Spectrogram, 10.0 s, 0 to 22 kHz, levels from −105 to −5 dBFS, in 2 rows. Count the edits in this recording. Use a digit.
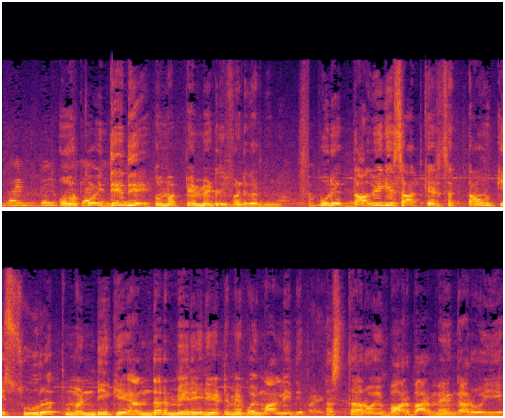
2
